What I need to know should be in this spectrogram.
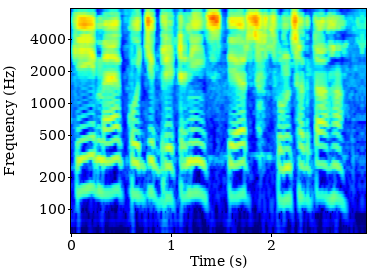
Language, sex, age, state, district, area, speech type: Punjabi, male, 30-45, Punjab, Pathankot, rural, read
